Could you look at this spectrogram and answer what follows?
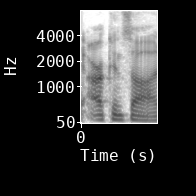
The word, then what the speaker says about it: Arkansas: Arkansas. Yes. So they don't pronounce the S.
